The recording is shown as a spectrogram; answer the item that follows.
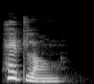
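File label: "headlong", British English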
